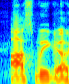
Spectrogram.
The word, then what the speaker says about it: Oswego: If anybody knows anything from this podcast, I will mispronounce it. Oswego. Oswego. How do you say that? Oswego. Swego? Oswego, yeah.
